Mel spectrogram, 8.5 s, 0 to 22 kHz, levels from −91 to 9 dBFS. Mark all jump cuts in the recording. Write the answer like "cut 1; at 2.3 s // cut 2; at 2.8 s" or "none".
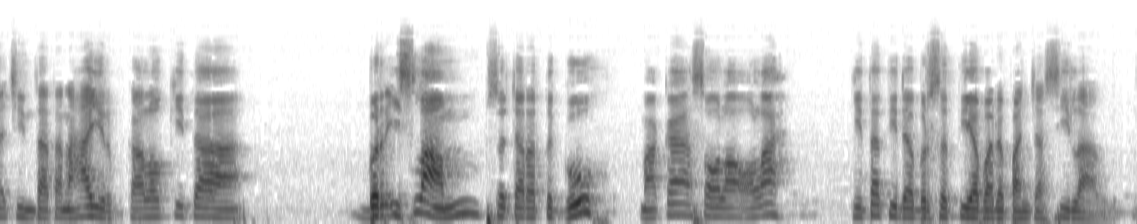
cut 1; at 0.9 s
